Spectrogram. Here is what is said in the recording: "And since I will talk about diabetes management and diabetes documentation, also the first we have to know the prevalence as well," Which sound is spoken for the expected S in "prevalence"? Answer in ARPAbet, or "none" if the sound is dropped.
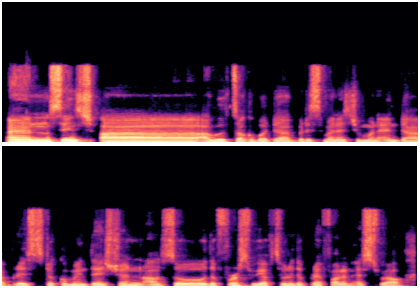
none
